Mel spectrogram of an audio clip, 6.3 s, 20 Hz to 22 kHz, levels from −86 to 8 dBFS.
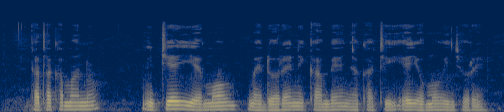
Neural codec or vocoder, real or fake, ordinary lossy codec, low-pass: none; real; none; 9.9 kHz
